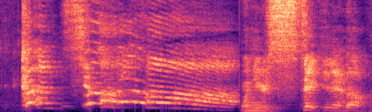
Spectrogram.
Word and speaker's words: カンチョー: So at the top here it would be pronounced Kancho, Kancho. But down here it's a little different. It would be Kancho.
